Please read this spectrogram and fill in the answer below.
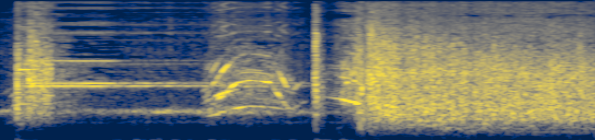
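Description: Action-film sound effects of a tank being blown up: a held high electronic tone with short sweeping glides, a sharp crack a little after two seconds, then a loud, long explosion.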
